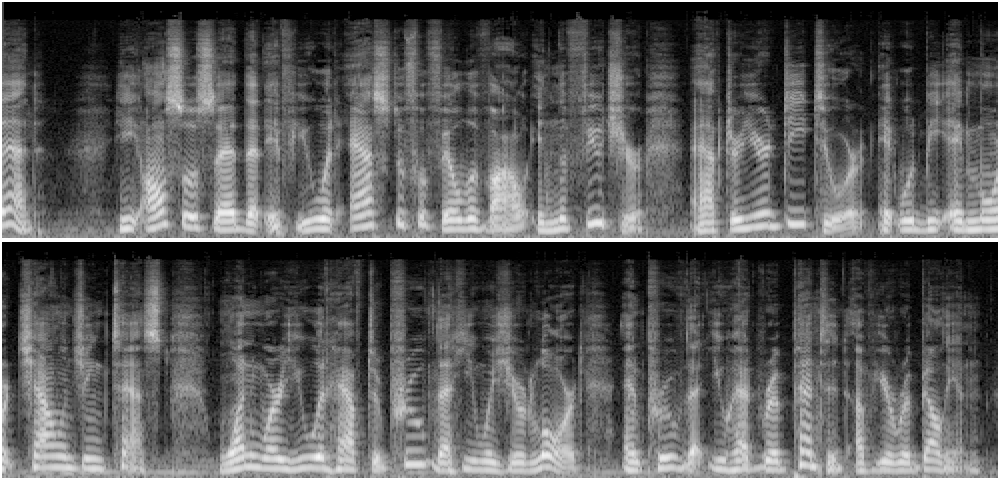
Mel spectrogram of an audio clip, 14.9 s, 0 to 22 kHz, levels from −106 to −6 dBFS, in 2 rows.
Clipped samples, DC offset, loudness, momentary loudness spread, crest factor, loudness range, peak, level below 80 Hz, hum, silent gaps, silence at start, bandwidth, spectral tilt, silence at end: under 0.1%; under 0.1%; -23 LUFS; 7 LU; 18 dB; 2 LU; -4 dBFS; -50 dBFS; none; none; 0 s; 14.5 kHz; -6 dB/octave; 0.15 s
